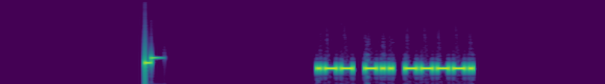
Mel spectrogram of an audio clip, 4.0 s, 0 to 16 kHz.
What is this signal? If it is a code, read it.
Morse code, heard as a keyed tone, about 44 wpm, 700 Hz. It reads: WD9
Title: USA Call Sign Prefixes - 45wpm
